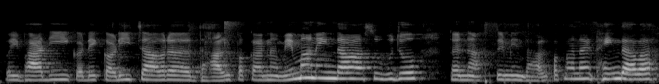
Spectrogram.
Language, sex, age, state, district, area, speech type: Sindhi, female, 30-45, Gujarat, Surat, urban, spontaneous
